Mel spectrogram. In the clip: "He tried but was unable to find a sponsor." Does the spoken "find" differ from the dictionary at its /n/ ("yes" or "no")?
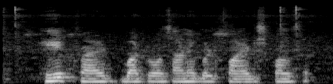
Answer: yes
